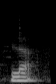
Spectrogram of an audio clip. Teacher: நாவின் இரு பக்கங்கள் தடித்து மேல் பற்களின் அடியை தொடுவதால் தோன்றும் எழுத்து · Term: பொது லகரம்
